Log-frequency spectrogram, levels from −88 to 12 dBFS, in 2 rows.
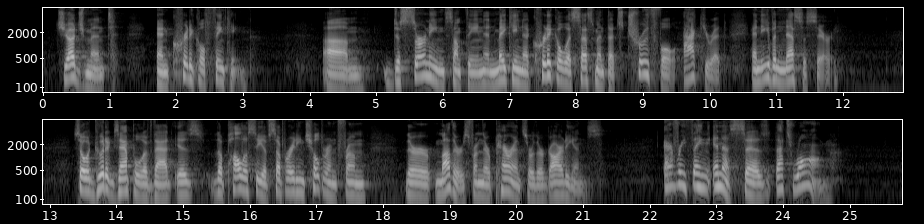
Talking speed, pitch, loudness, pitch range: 105 wpm, 140 Hz, -29 LUFS, 120-175 Hz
